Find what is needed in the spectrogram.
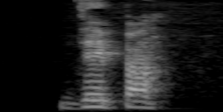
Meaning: inflection of dépendre: 1. first/second-person singular present indicative 2. second-person singular imperative
- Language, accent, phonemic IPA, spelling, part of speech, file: French, Canada, /de.pɑ̃/, dépends, verb, LL-Q150 (fra)-dépends.wav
